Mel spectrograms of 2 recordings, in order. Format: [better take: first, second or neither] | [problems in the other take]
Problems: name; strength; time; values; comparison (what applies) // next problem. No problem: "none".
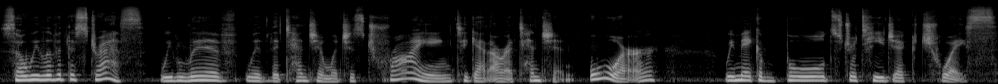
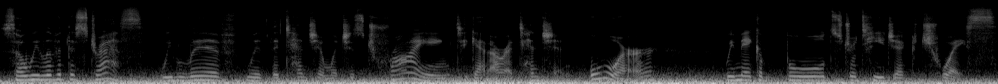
first | low rumble; loud; throughout; 5 dB below the speech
